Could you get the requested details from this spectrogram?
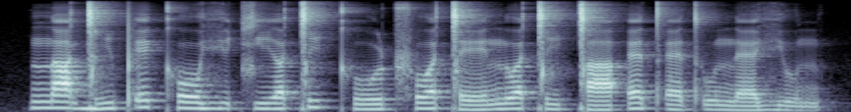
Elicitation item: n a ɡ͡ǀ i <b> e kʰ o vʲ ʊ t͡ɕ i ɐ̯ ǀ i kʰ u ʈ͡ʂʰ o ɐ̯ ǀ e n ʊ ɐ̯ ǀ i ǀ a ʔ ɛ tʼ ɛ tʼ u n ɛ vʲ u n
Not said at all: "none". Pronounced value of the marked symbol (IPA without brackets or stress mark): pʼ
